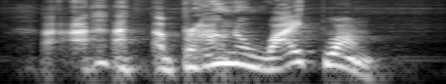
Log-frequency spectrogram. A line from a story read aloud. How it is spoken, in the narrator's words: Lenny cried excitedly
